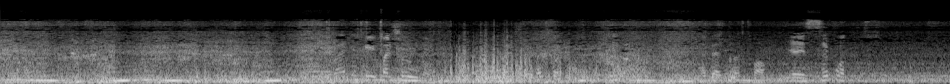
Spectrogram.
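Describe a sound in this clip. A car engine roars and revs up and down, heard from inside the cabin.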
